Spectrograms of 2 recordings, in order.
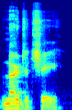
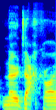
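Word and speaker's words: nodachi: but for so so i would call these weapons um no duchy or nodakai as i've heard some people pronounce them wrongly which is a type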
